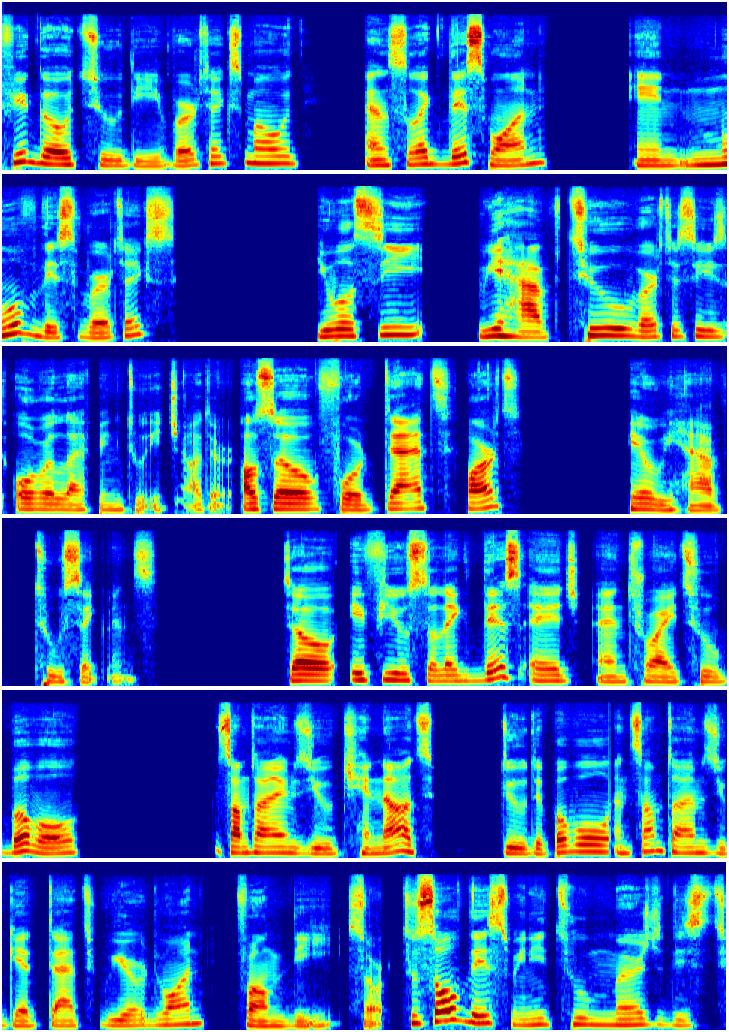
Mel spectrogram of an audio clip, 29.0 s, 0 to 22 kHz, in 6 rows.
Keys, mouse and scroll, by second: 1.1 1, 2.0 click, 3.0 click, 3.8-5.7 middle drag, 5.7 g, 11.6-12.7 shift+middle drag, 12.7-14.0 scroll up 5, 12.9 click, 14.0 g, 15.5-15.9 scroll down 3, 15.9-17.6 middle drag, 17.6 2, 17.8 click, 18.6-19.3 shift+middle drag, 19.3 ctrl+b, 26.7-27.9 middle drag, 27.9 1, 28.6-28.9 scroll up 1.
